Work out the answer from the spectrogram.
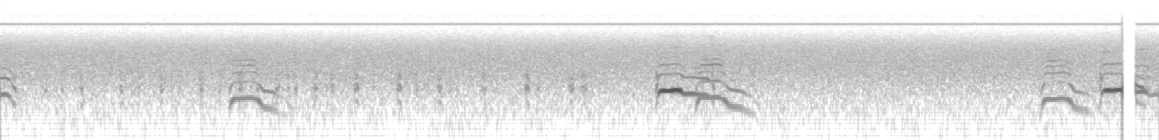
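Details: Breeding pair of Eurasian eagle-owls at a camera-trap site, trading guttural contact calls during courtship. Three faint to moderate drooping calls spread over twelve seconds, with one louder call in the middle and a sharp click near the end.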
